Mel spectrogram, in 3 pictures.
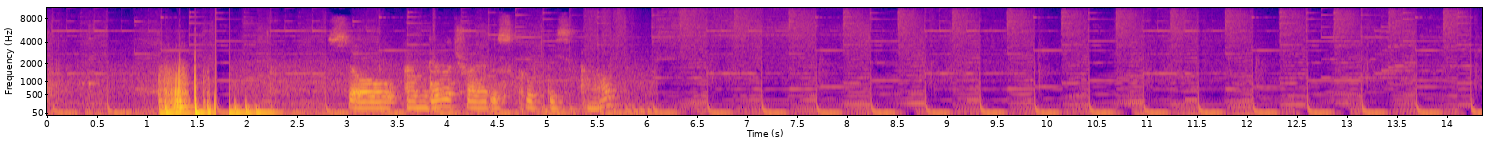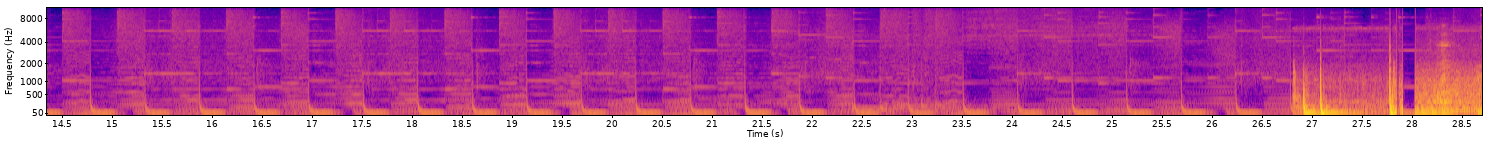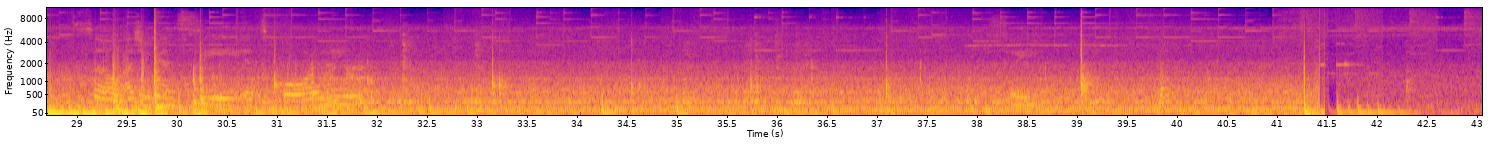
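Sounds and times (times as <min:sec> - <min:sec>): soft background music: 0:00.0 - 0:43.0
loud steady low rumble: 0:26.9 - 0:42.4.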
